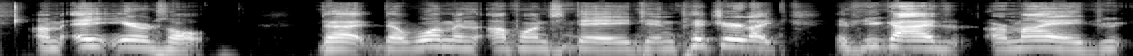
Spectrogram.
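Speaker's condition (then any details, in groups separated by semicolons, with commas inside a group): Cerebral palsy; from birth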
